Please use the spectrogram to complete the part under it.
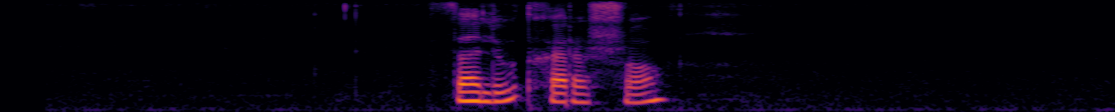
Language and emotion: Russian, positive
